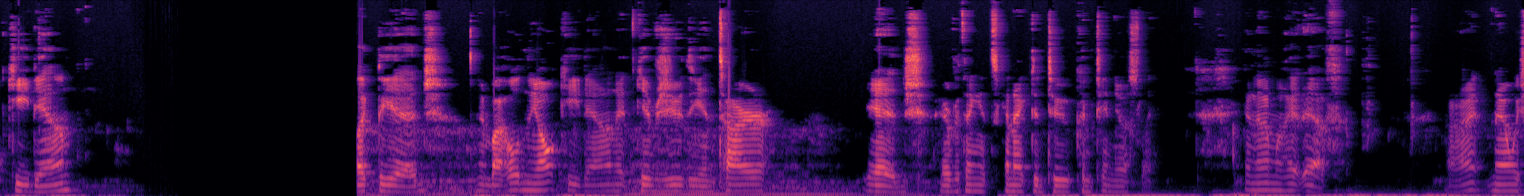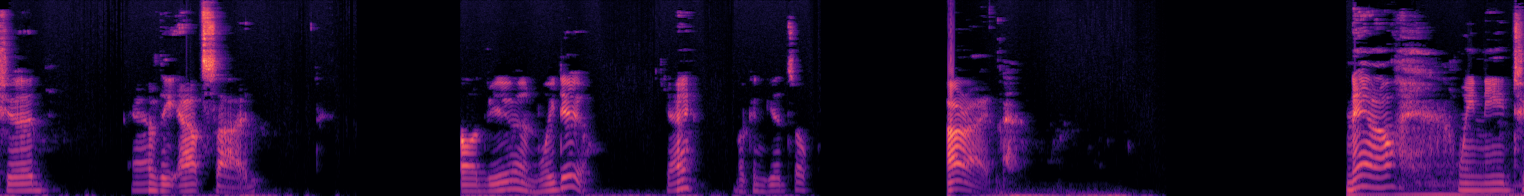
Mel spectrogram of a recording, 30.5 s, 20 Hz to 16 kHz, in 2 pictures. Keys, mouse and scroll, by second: 0.7 click, 2.9 alt+click, 14.8-18.7 middle drag, 18.7 click, 24.3-30.4 middle drag, 25.1 KP_1.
